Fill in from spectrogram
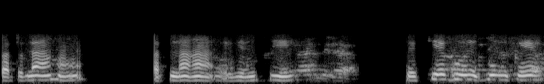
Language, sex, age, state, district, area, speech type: Hindi, female, 45-60, Bihar, Vaishali, rural, conversation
